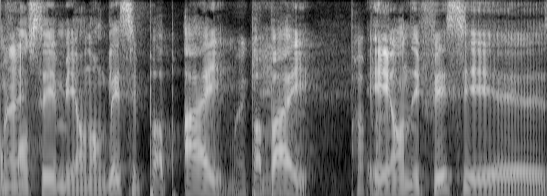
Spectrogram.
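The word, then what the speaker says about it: Popeye: C'est pop eye pop pour nous en français mais en anglais c'est pop eye popy et en effet c'est ça vient du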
